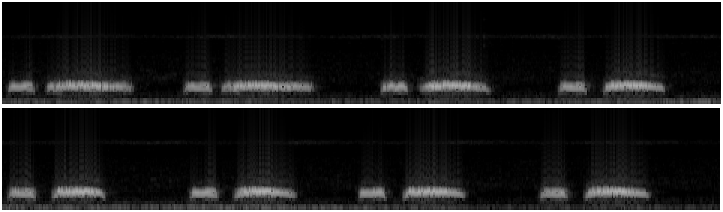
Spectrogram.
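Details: Spotted dove coos repeated in short-long pairs while the bird runs, low and slightly buzzy, each pair about a second apart and very regular, with a soft low hum beneath.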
